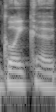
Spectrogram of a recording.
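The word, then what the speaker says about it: Gojko: Um, and he does pronounce it Goyo despite the we wouldn't look at it and think it was Goyo.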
